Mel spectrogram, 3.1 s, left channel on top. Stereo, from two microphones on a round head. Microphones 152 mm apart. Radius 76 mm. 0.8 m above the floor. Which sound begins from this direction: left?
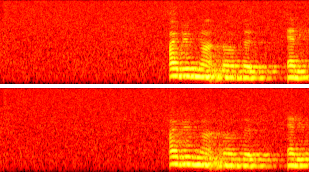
A woman speaking, at 1.7 s.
